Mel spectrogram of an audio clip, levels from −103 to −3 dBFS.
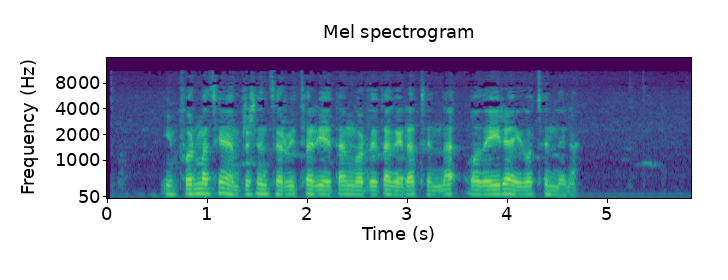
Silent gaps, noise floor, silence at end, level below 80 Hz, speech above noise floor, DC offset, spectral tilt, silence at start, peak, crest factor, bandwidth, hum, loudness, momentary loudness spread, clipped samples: none; -60 dBFS; 1.15 s; -58 dBFS; 35 dB; under 0.1%; -5 dB/octave; 0.55 s; -8 dBFS; 20 dB; 11.5 kHz; none; -25 LUFS; 11 LU; under 0.1%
